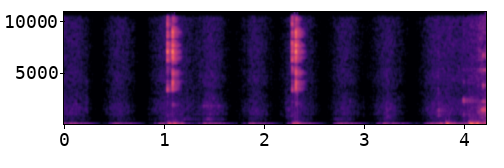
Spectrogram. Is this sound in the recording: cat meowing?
no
